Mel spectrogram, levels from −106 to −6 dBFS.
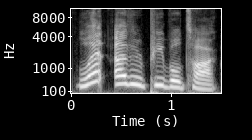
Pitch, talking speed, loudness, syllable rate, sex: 250 Hz, 160 wpm, -16 LUFS, 4.7 syllables/s, female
